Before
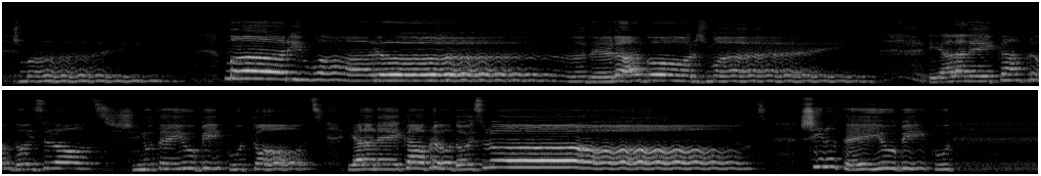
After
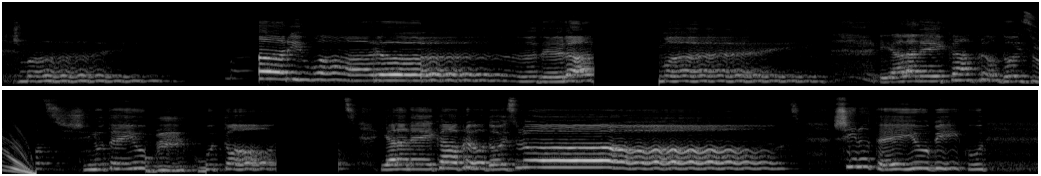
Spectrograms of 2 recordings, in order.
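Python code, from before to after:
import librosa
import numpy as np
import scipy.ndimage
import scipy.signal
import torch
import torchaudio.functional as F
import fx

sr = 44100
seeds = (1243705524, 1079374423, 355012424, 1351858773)

y = fx.studio_fade_out(x, sr, start_s=0.84, length_s=1.73)
y = fx.edit(y, sr, fx.cut(start_s=4.19, length_s=0.49),
    fx.silence(start_s=6.41, length_s=0.65),
    fx.tape_stop(start_s=10.74, length_s=0.46),
    fx.speed_span(start_s=12.29, length_s=0.41, speed=0.67),
    fx.insert_silence(at_s=13.4, length_s=0.62), tone=tone)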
